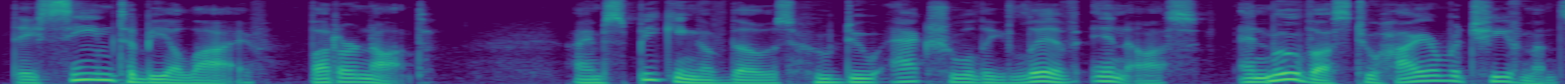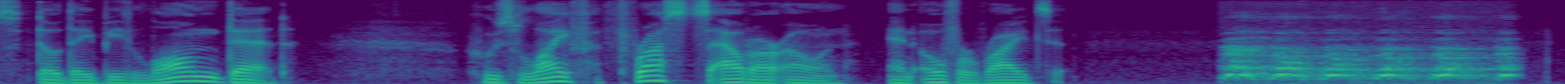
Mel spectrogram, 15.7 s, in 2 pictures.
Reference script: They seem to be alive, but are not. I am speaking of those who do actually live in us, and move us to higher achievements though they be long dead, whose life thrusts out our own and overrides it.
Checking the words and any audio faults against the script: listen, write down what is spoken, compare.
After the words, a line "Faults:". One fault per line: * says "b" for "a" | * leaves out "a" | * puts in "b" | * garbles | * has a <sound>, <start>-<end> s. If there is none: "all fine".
They seem to be alive, but are not. I am speaking of those who do actually live in us, and move us to higher achievements though they be long dead, whose life thrusts out our own and overrides it.
Faults:
* has a bark, 13.9-15.5 s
